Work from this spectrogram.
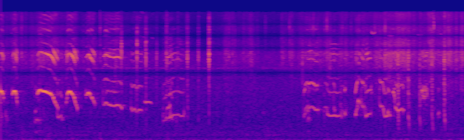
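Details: Two Morkies, a Maltese and Yorkshire Terrier cross, giving high thin whimpers and whines, wavering and rising-falling, in clusters at the start and again after a short pause, with a steady background tone.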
